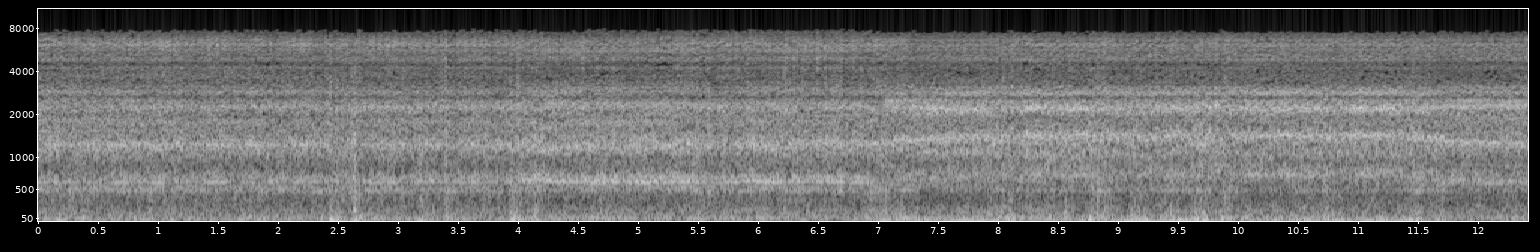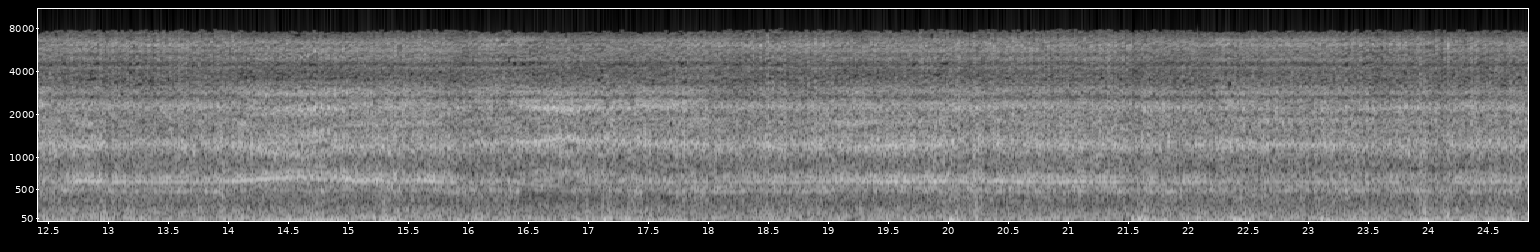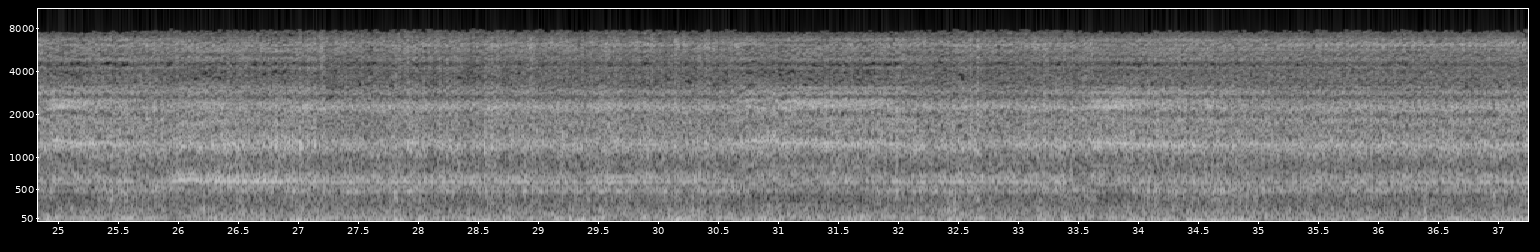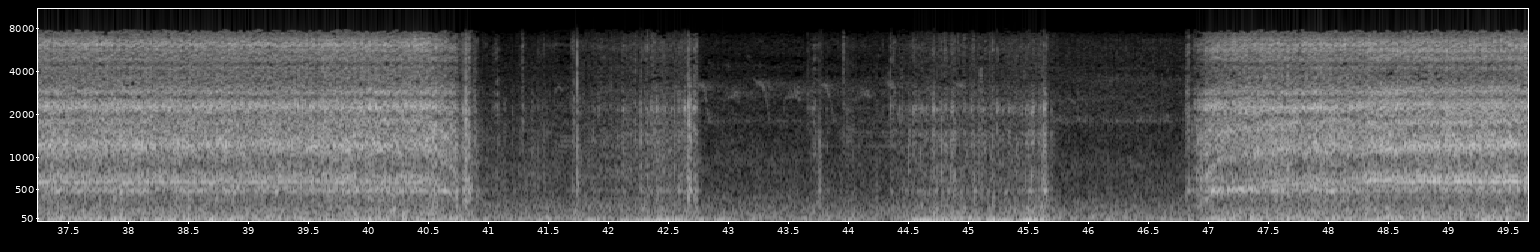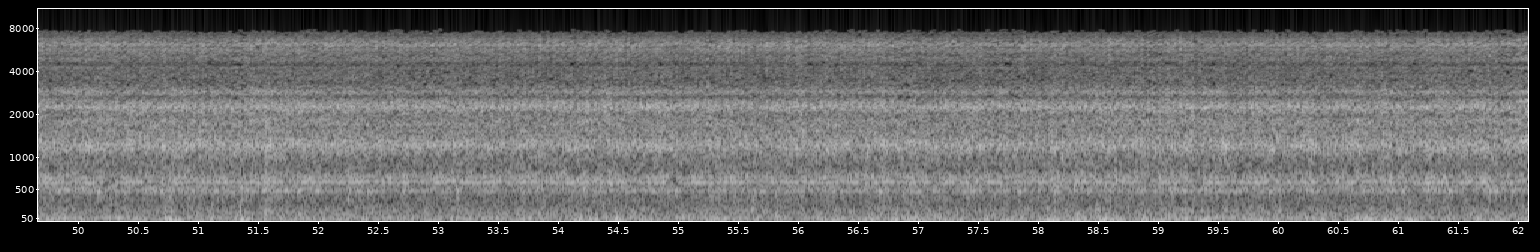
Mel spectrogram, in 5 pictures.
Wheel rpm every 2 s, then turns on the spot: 160, 160, 160, 160, 160, 160, 160, 160, 160, 160, 160, 160, 160, 160, 160, 160, 160, 160, 160, 160, 60, 10, 10, 50, 160, 160, 160, 160, 160, 160, 160.
40-46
